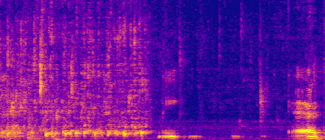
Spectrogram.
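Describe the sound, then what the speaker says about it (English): A kitchen sink faucet runs while a pot roast is being made, a steady close stream of water that fades and then surges again near the end. "adds a little dab more water to that"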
